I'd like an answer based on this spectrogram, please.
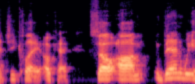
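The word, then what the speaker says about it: giclée: do you say glay g clay everything in art is french you know that right second c is a k uh g clay okay so um then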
